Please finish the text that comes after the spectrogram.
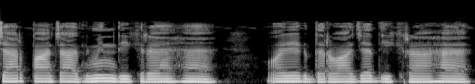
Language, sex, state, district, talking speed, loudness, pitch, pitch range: Hindi, male, Jharkhand, Palamu, 150 wpm, -14 LUFS, 130 Hz, 125-135 Hz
